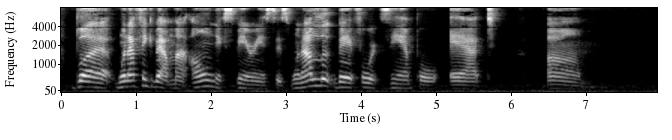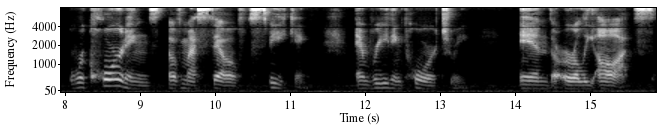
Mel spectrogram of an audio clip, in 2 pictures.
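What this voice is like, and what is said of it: Thick accent with a drawl. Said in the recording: “I don't have this same thick accent. ... I have a bit of a drawl,”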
